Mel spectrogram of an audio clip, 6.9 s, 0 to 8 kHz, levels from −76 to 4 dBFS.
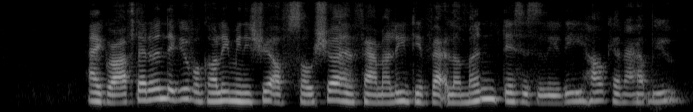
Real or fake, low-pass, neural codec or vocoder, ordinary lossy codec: fake; none; codec, 16 kHz, 1 kbps, X-Codec, WavLM features, trained on Multilingual LibriSpeech; none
